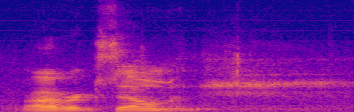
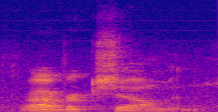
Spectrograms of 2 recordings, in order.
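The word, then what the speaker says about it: Gsellman: Robert Zellman. Robert Shellman. Not sure how to say his name. G-S-E-L-L-M-A-N. I'm doing it kind of like an X.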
